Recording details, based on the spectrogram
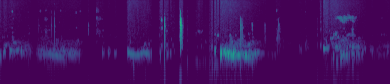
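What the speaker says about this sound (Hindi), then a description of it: "ये कबूतरी" A female Teddy king pigeon cooing nearby in soft, low, separate bursts with short pauses, mixed with a few sharp clicks and rustles in a quiet setting.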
